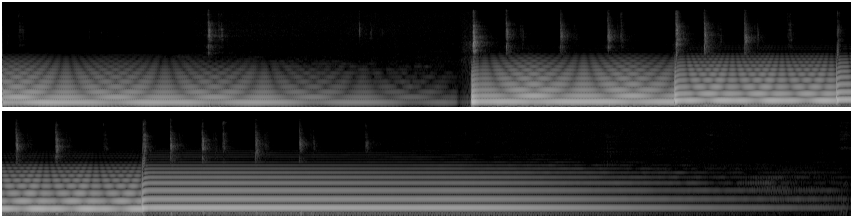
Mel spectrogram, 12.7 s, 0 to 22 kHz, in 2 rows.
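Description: Teenage Engineering OP-1 synthesizer playing single sustained notes while texture sounds are being tried. One held note gives way, after a short break, to four notes stepping upward in pitch, and the last one is held and slowly fades out.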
